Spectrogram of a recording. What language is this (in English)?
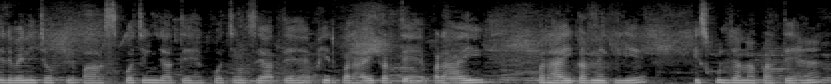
Maithili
